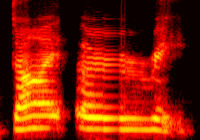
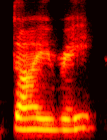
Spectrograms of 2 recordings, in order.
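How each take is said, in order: First: The word is said with three syllables. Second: The word is said with two syllables. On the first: The speaker calls it right. "as if it's three syllables" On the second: The speaker calls it wrong. "not diary"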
